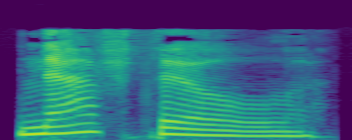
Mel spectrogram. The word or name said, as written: naphthyl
